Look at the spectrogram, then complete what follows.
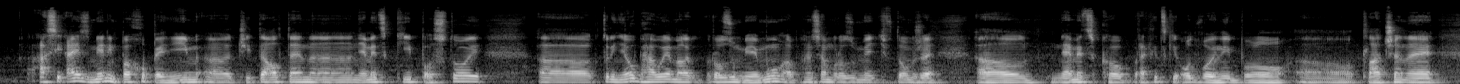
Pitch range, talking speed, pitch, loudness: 95-110 Hz, 130 wpm, 100 Hz, -19 LUFS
